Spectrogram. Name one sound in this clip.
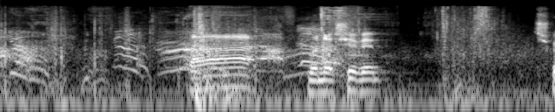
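A knife stabs into flesh with wet, heavy thuds.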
